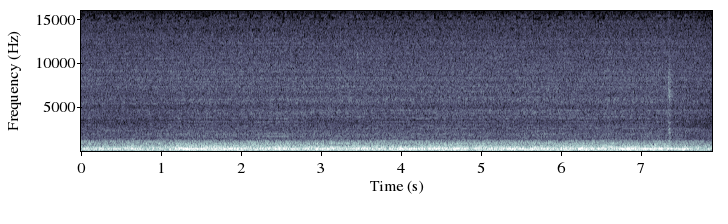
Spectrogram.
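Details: Hoover Nextra HNL6166 6 kg 1600-spin washing machine on spin: a harsh, steady rumble with a rough hiss from very broken drum bearings, and the tub is dangerously out of balance.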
